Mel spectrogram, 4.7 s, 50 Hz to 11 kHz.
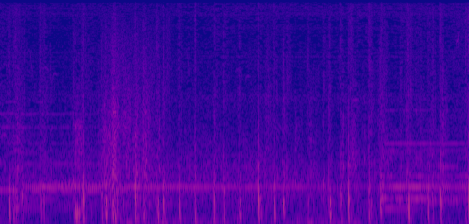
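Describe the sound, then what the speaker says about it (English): Horse hooves clip-clop at a steady walking pace on a ranch in the video game Red Dead Redemption 2. The rhythmic, fairly quiet hoofbeats continue throughout against a soft outdoor ambience. "I picked out a fine horse for you."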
